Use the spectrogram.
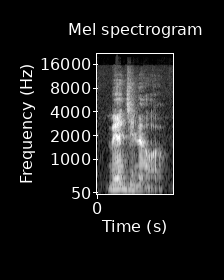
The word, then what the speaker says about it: Manganiello: Started out as Joe Manganiello.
